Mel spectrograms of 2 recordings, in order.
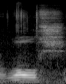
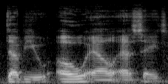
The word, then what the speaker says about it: Wolsh: So this is the most recent movie from Steve Walsh or Walsh. I don't know what the correct way to pronounce it is because it's Wolsh, not Walsh.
